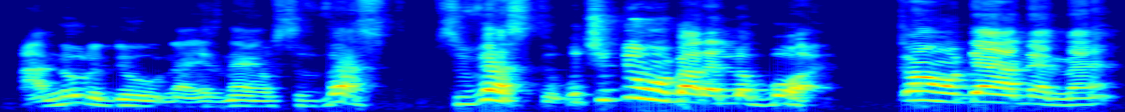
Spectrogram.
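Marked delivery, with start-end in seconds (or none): 2.2-5.6 loud and high, run him off; stern shout. Retold or imitated. Old neighbor man running Sylvester off, loud stern shout. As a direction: bark him off the block.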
